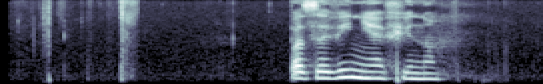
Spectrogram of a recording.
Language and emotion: Russian, neutral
